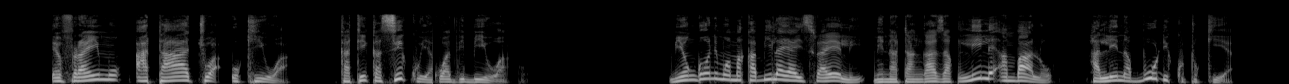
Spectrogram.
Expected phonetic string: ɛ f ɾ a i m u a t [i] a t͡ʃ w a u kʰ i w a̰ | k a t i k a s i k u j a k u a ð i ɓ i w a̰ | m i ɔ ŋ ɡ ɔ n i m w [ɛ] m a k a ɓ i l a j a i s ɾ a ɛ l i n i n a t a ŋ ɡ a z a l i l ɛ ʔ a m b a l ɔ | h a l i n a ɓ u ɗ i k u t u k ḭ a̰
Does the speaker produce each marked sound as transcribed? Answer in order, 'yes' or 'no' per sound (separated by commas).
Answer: no, no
